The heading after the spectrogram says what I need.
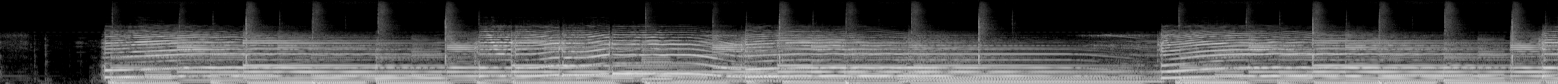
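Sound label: slide guitar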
